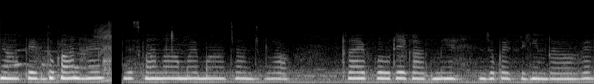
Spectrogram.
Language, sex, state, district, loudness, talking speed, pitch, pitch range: Hindi, female, Haryana, Charkhi Dadri, -15 LUFS, 150 wpm, 275 Hz, 265-275 Hz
